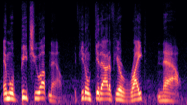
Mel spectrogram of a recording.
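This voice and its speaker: A man's voice: mid-range voice, expressive, normal speed, natural voice. A man playing a smug, threatening wrestling henchman in a scripted video game scene, blunt in delivery. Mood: smug menace. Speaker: pro wrestler.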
